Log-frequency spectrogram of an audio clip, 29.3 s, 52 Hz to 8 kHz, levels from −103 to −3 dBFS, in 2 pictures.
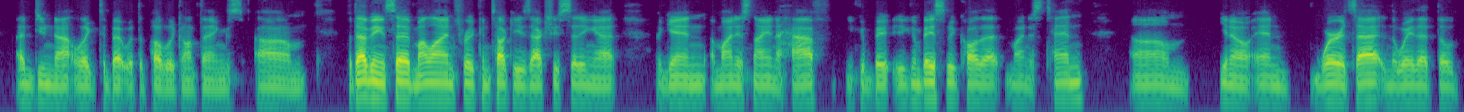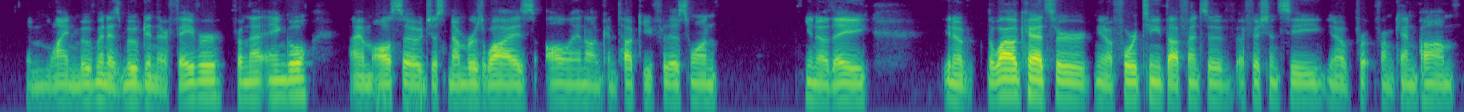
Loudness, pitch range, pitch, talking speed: -23 LUFS, 85-95 Hz, 90 Hz, 195 wpm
